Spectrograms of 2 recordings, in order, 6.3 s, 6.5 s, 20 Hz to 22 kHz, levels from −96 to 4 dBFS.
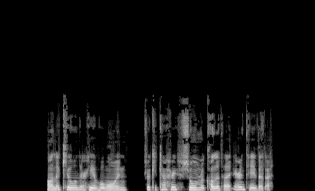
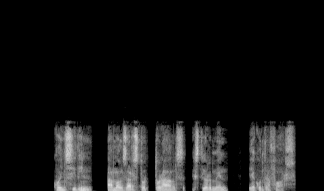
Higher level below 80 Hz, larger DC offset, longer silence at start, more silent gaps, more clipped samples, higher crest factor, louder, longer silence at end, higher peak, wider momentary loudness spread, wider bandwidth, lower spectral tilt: second, -68 dBFS vs -58 dBFS; neither; second, 0.95 s vs 1.1 s; second, 2.59-2.89 s vs 1.96-2.05 s, 2.98-3.10 s, 4.56-4.75 s, 4.82-4.98 s; neither; about the same, 18 dB vs 20 dB; first, -17 LUFS vs -20 LUFS; first, 0.9 s vs 0.6 s; about the same, 0 dBFS vs -2 dBFS; second, 7 LU vs 12 LU; first, 9.8 kHz vs 8.2 kHz; first, -5.5 dB/octave vs -3.5 dB/octave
